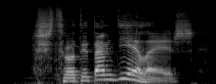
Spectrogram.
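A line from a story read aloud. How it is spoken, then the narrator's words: Giggling. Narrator (Russian): хихикая произнесла она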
